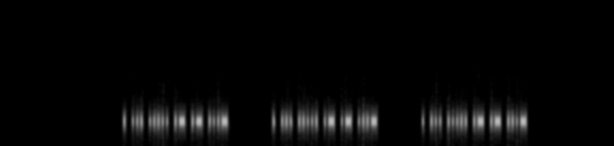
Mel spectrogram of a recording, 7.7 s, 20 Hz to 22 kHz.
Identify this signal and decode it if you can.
Morse code, heard as a keyed tone, about 46 wpm, 700 Hz. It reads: ES5AAV ES5AAV ES5AAV
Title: DXCC-100 Call Signs - 6 Characters - Repeated 3x - 45wpm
